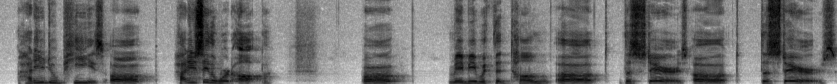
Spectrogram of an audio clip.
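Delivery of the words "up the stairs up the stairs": slow, flat, mechanical robot voice. Practicing saying the word up, talking like a robot. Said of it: "Why am I talking like a robot?".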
